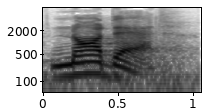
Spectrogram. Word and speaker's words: nawdad: The Hebrew word for could not is nawdad. And it's pronounced like that. I looked it up. N-A-W-D-A-D.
